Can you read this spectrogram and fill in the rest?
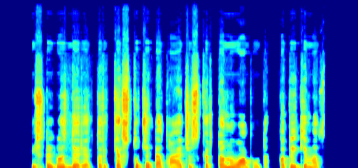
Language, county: Lithuanian, Vilnius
